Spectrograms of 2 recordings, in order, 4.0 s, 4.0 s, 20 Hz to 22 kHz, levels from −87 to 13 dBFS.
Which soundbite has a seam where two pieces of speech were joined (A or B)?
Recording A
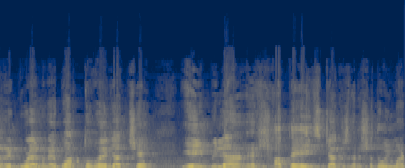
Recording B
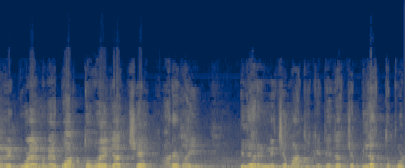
B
